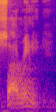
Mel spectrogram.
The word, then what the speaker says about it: Cyrene: Well, it's actually Simon of Cyrene. I looked it up. Sandy helped me pronounce it. It's Cyrene.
